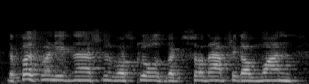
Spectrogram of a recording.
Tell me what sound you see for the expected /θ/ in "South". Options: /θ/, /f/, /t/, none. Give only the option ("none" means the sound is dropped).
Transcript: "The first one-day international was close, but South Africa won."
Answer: /t/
